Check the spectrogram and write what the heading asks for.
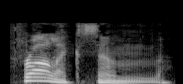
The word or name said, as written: frolicsomeness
